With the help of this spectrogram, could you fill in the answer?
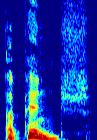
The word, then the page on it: pinch: British English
